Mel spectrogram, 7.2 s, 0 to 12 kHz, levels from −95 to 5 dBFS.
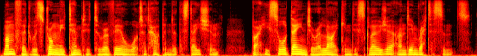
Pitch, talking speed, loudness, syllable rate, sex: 105 Hz, 185 wpm, -21 LUFS, 5.9 syllables/s, male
